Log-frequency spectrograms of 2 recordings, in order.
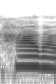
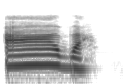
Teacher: hada tiene una H al principio, pero no se pronuncia la H · Shown in: second take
